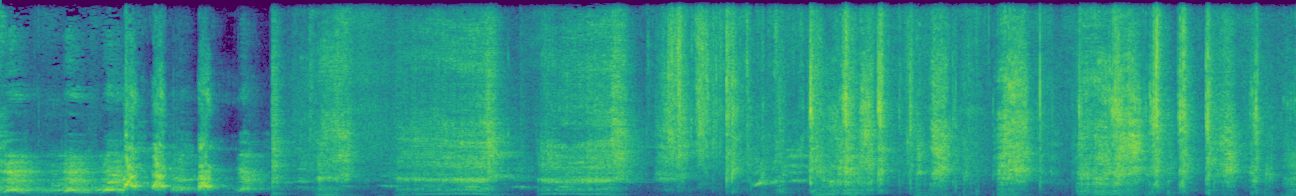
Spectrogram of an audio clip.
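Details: Dog in Brazil barking loudly in irregular bursts, with some short rapid barks and longer, harsher ones. Noisy, echoing background with overlapping sounds throughout.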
